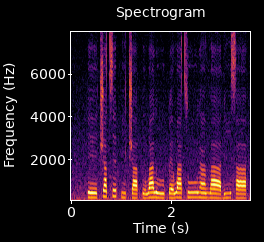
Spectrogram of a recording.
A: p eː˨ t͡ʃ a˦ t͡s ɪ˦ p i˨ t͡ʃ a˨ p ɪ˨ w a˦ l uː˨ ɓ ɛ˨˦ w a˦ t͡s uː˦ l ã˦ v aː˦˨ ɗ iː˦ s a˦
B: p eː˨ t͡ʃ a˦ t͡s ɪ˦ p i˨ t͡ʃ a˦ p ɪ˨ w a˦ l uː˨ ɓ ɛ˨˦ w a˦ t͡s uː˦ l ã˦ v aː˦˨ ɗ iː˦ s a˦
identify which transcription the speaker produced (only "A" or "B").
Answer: A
